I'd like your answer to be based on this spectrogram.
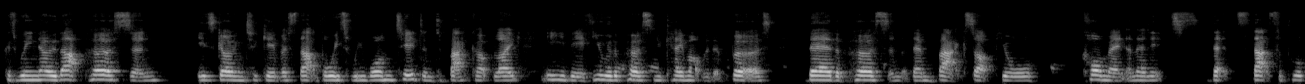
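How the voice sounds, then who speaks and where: A woman's voice: mid-range voice, little pitch movement, moderate pace, a little mellow. Woman, panelist, reflective, advice-giving. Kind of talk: panel discussion.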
